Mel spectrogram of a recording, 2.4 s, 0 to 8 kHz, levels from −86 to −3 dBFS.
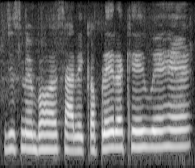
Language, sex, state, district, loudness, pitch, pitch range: Hindi, female, Jharkhand, Deoghar, -14 LUFS, 240 Hz, 230-260 Hz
